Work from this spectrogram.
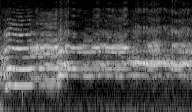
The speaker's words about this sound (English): Oh, you got an elk sound? Here we go.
